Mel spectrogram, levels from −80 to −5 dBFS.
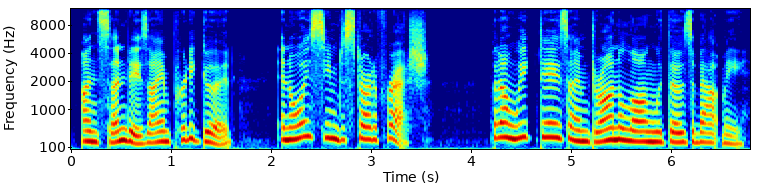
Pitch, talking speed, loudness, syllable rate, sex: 260 Hz, 210 wpm, -14 LUFS, 5.6 syllables/s, female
